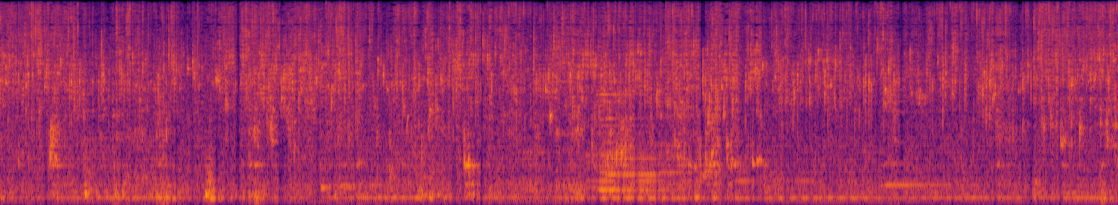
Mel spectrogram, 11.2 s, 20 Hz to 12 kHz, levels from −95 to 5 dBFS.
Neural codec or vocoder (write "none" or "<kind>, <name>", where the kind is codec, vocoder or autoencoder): none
